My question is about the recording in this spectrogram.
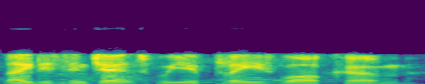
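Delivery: ladies-and-gents stage introduction with dramatic pauses; announcer introduction. Acted. Introduces the guest like a showman.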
